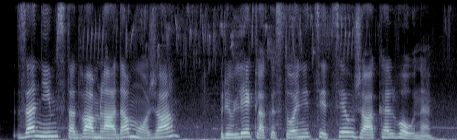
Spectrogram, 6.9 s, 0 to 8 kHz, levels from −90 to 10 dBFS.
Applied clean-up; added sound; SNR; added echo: none; Bird; 17 dB; none.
